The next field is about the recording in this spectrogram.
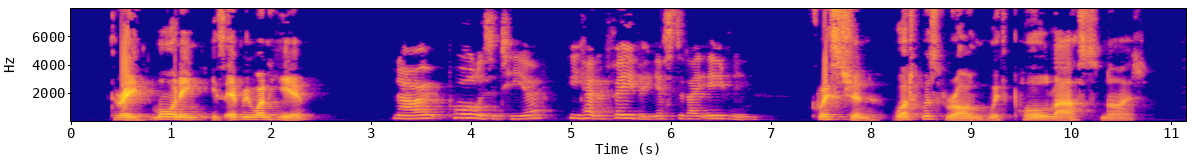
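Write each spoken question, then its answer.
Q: What was wrong with Paul last night?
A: He had a fever.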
